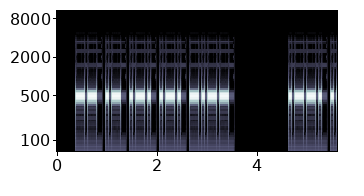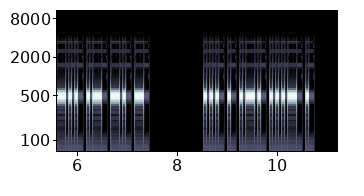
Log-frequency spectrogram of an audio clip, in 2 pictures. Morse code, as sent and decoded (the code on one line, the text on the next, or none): -- .- .-. .-. -.-- / .--. .-.. .- -. - / ... .-. ...- .
MARRY PLANT SERVE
